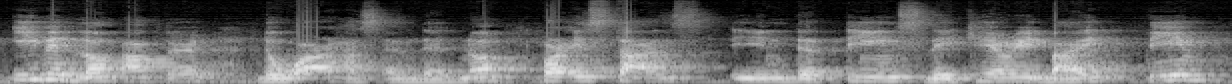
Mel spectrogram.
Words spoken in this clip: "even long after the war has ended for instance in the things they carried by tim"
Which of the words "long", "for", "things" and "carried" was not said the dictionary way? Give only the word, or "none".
things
